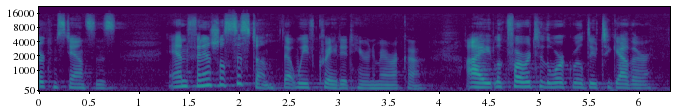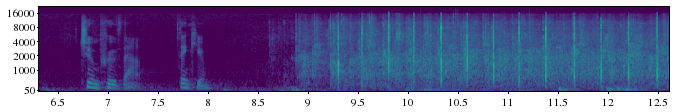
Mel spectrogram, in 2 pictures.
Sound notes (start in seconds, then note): 8.6 applause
